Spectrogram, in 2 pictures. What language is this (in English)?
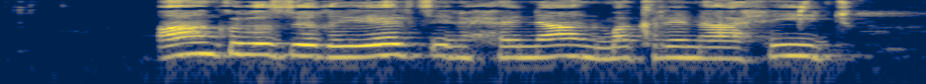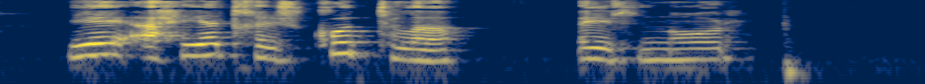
Bats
